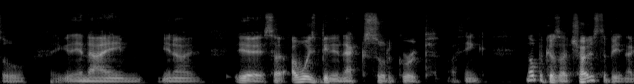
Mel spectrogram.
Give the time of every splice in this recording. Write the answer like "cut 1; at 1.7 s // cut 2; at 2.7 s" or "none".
cut 1; at 2.3 s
